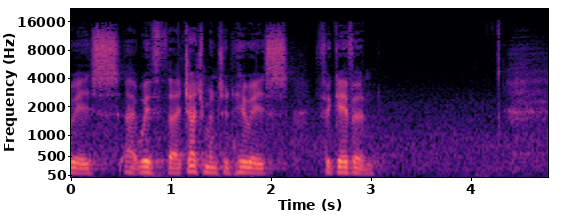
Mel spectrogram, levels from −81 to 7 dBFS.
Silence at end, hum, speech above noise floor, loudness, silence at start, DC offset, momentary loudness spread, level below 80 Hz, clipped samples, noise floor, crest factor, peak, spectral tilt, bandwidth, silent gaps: 0 s; none; 25 dB; -23 LUFS; 0 s; under 0.1%; 15 LU; -62 dBFS; under 0.1%; -48 dBFS; 22 dB; -4 dBFS; -4 dB/octave; 16.5 kHz; none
